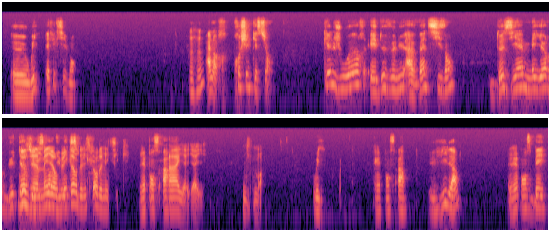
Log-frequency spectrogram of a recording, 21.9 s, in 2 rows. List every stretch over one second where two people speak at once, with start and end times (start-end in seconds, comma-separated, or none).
11.3-12.7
